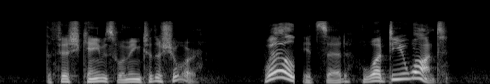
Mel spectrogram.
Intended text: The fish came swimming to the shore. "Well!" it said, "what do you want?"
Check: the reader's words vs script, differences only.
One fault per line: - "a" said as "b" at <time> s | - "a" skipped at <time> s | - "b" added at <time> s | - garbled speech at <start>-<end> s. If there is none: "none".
none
